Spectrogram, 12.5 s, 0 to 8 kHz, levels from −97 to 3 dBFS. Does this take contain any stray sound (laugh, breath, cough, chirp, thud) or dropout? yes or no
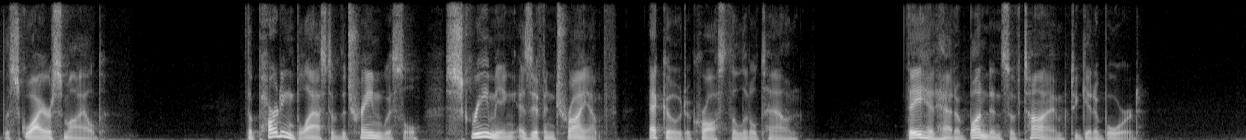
no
